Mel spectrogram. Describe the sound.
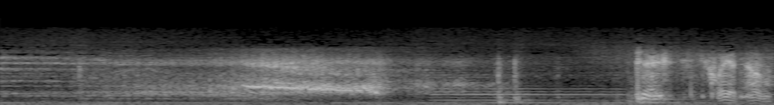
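In thick fog, a motorboat engine drones and swells into a loud, whining roar as the boat draws closer toward a boathouse, then eases back under a low hum while voices talk over it.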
